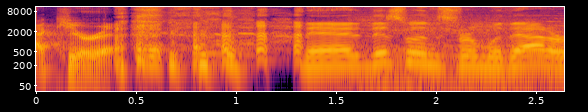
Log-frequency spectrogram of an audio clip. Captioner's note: both laughing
